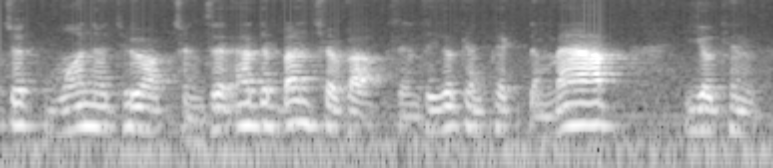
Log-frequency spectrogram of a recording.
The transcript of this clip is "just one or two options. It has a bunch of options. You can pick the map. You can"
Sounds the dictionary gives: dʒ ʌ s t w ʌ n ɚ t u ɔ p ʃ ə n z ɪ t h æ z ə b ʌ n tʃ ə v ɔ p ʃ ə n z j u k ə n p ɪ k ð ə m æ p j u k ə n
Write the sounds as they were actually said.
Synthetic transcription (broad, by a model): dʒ ʌ s t w ʌ n ɚ t u ɔ p ʃ ə n z ɪ t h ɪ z ə b ʌ n tʃ ə v ɔ p ʃ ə n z j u k ə n p ɪ k ð ə m æ p j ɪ k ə n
